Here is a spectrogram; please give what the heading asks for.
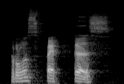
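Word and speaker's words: prospectus: प्रोस्पेक्टस, PRSPS, के को silent कर दिया।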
